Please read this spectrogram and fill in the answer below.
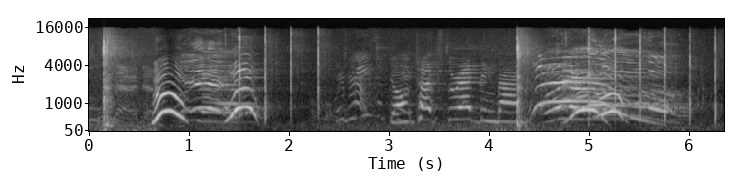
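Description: Children shouting and squealing in high, rising-and-falling calls, a short burst about a second in and a longer one near the end, with a few sharp knocks in between.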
